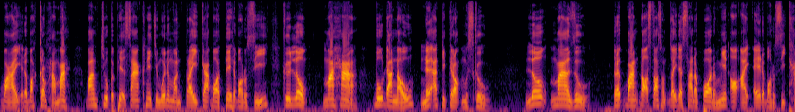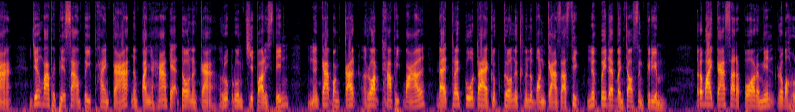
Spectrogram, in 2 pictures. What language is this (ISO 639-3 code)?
tha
